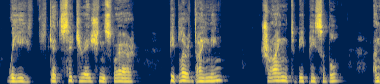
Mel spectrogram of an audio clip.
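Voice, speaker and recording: A somewhat breathy man at a fairly high pitch, very slow pace and fairly even intonation. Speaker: architect and researcher. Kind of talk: casual interview chat. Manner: soft-spoken.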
